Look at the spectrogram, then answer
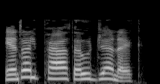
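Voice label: "antipathogenic", British English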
